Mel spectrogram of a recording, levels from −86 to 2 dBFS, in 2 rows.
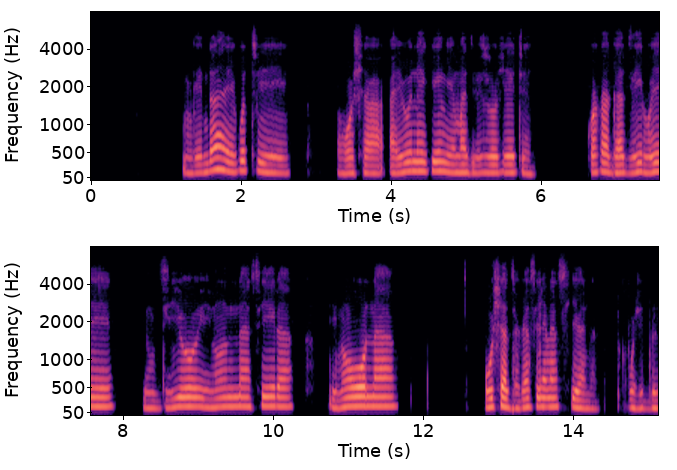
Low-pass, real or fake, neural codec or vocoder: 7.2 kHz; fake; codec, 16 kHz, 8 kbps, FunCodec, trained on LibriTTS, 25 frames a second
